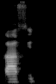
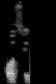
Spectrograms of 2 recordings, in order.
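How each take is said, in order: First: The first vowel is an open 'ah' sound. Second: The first vowel is a rounded 'aw' sound. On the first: This is how people in Bihar say it. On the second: This is the standard English-based pronunciation.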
